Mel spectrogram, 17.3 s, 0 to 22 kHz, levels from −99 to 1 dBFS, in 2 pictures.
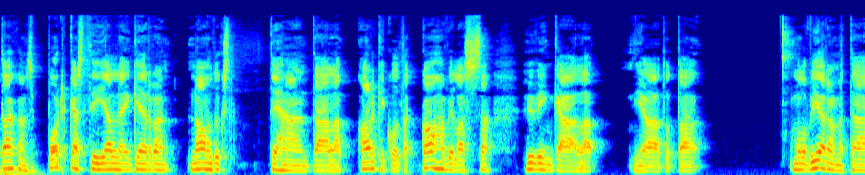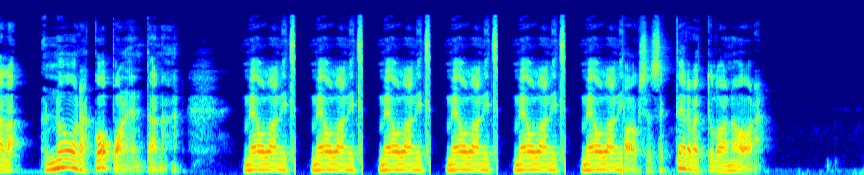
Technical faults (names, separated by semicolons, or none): broken-record loop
